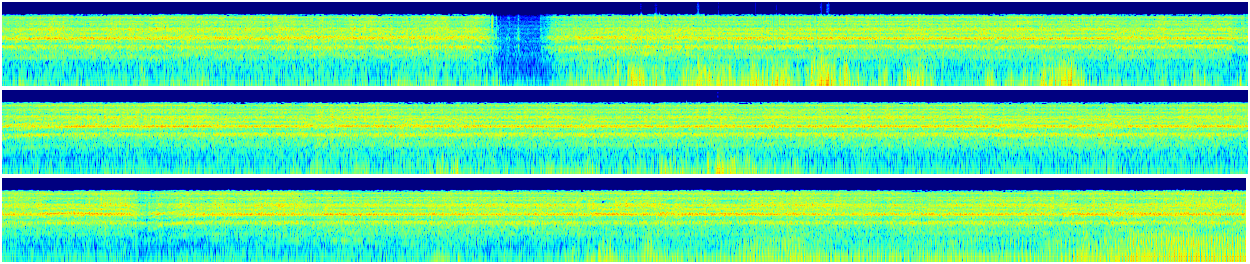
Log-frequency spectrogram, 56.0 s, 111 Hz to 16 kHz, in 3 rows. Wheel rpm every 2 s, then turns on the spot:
160, 160, 160, 120, 120, 160, 160, 160, 160, 150, 160, 160, 160, 160, 160, 160, 160, 160, 160, 140, 150, 160, 160, 160, 160, 160, 160, 160.
none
